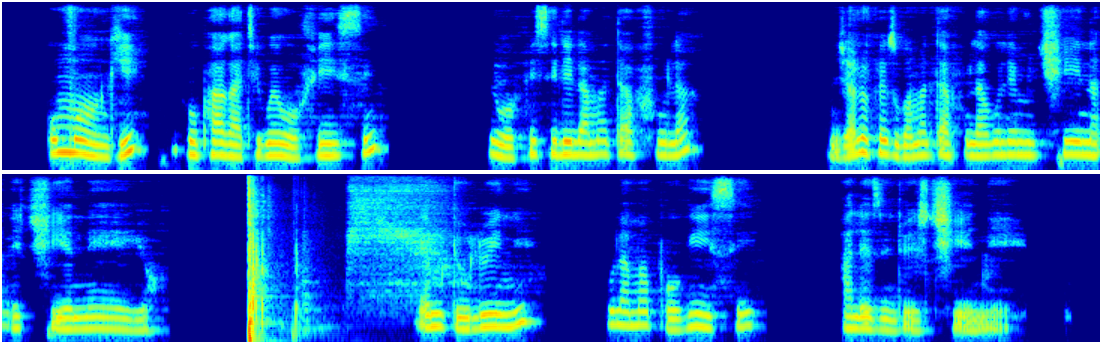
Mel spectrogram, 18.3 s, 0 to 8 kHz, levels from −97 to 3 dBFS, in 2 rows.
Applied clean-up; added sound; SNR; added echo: none; Tools; -5 dB; none.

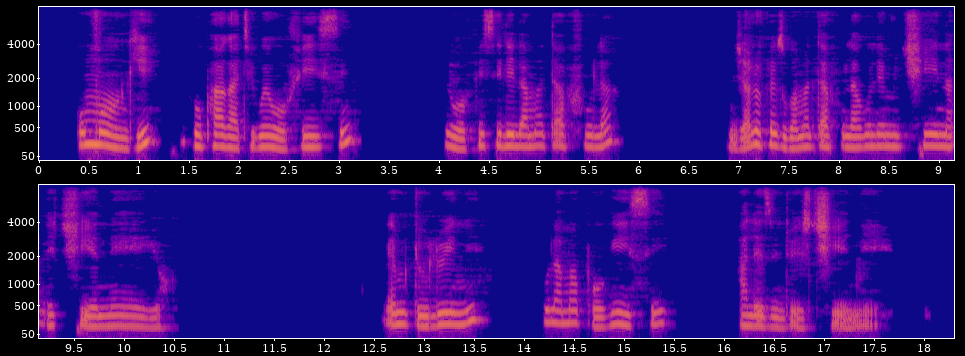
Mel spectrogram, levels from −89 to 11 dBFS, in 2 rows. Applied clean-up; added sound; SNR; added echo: none; none; none; none.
